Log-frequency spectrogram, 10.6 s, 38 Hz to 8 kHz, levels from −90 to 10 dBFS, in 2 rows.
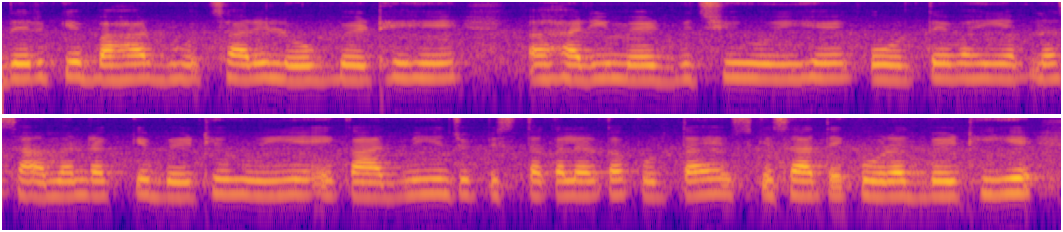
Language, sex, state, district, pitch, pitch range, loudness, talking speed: Hindi, female, Bihar, Sitamarhi, 205 Hz, 195-215 Hz, -17 LUFS, 215 wpm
